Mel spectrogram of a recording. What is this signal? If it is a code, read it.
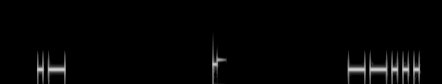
Morse code, heard as a keyed tone, about 22 wpm, 700 Hz. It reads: A 7
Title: Common Cut Numbers - 1-Digit 22wpm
